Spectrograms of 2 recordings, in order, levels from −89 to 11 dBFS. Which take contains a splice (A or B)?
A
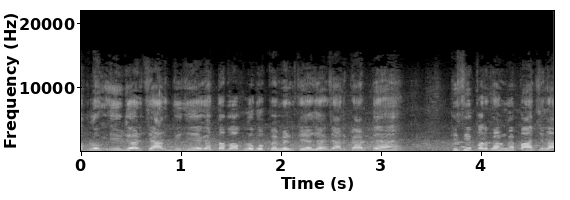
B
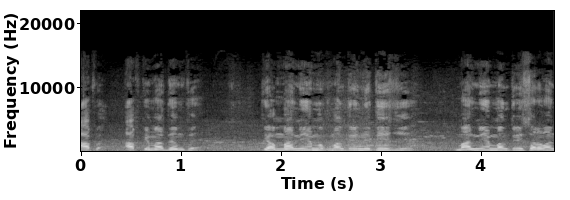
A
